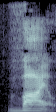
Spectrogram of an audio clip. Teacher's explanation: Vile, my upper teeth touch my bottom lip.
